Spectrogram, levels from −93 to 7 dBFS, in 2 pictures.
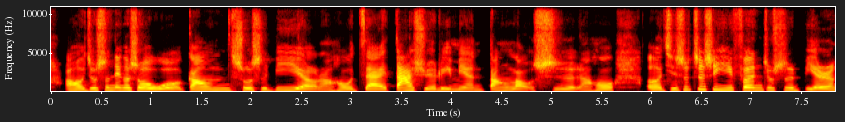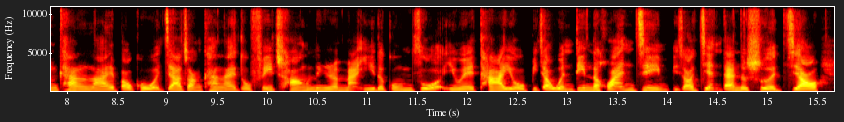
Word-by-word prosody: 然 -, -, +1 dB
后 215 Hz, -, +3 dB
就 250 Hz, +4 st, -3 dB
是 285 Hz, +2 st, -1 dB
那 295 Hz, +1 st, +1 dB
个 275 Hz, -, 0 dB
时 275 Hz, +1 st, +1 dB
候， 250 Hz, -2 st, +5 dB
我 190 Hz, -6 st, 0 dB
刚 220 Hz, +2 st, +2 dB
硕 245 Hz, +2 st, 0 dB
士 235 Hz, 0 st, -1 dB
毕 230 Hz, +1 st, -10 dB
业 235 Hz, -3 st, +1 dB
了， 190 Hz, -2 st, 0 dB
然 185 Hz, +1 st, -7 dB
后 210 Hz, -1 st, -4 dB
在 195 Hz, -1 st, +3 dB
大 245 Hz, -, +8 dB
学 210 Hz, -5 st, -3 dB
里 205 Hz, -1 st, -4 dB
面 195 Hz, 0 st, -6 dB
当 200 Hz, +1 st, -1 dB
老 190 Hz, -2 st, -1 dB
师。 200 Hz, 0 st, +1 dB
然 190 Hz, +1 st, -7 dB
后， 215 Hz, 0 st, -2 dB, 0.3 s
呃， 200 Hz, -2 st, -1 dB
其 230 Hz, +4 st, -2 dB
实 315 Hz, +7 st, -1 dB
这 370 Hz, +4 st, +1 dB
是 350 Hz, -1 st, +3 dB
一 290 Hz, 0 st, -2 dB
份 290 Hz, -1 st, +2 dB
就 275 Hz, 0 st, -6 dB
是 270 Hz, 0 st, -3 dB
别 200 Hz, -4 st, -2 dB
人 230 Hz, +5 st, +1 dB
看 250 Hz, -4 st, -1 dB
来， 195 Hz, -2 st, -1 dB
包 210 Hz, -, -2 dB
括 235 Hz, +3 st, -5 dB
我 195 Hz, -4 st, -2 dB
家 220 Hz, +4 st, +2 dB
长 240 Hz, -5 st, -2 dB
看 215 Hz, +2 st, -6 dB
来， 190 Hz, -2 st, -3 dB
都 205 Hz, +1 st, -9 dB
非 145 Hz, -8 st, -5 dB
常 200 Hz, +7 st, 0 dB
令 260 Hz, 0 st, -9 dB
人 225 Hz, -, -4 dB
满 220 Hz, -3 st, -1 dB
意 210 Hz, +1 st, -7 dB
的 215 Hz, -1 st, -5 dB
工 210 Hz, +1 st, -10 dB
作。 215 Hz, 0 st, -3 dB
因 215 Hz, -, -9 dB
为 220 Hz, 0 st, -2 dB
它 220 Hz, -1 st, +4 dB
有 200 Hz, -2 st, -2 dB
比 210 Hz, 0 st, -15 dB
较 210 Hz, 0 st, +2 dB
稳 220 Hz, -4 st, -2 dB
定 260 Hz, +1 st, -4 dB
的 225 Hz, -, +3 dB
环 180 Hz, +1 st, +1 dB
境， 230 Hz, -5 st, -1 dB
比 175 Hz, -, -16 dB
较 215 Hz, +2 st, +1 dB
简 195 Hz, -6 st, -3 dB
单 220 Hz, +3 st, +5 dB
的 235 Hz, 0 st, -3 dB
社 230 Hz, -2 st, +2 dB
交。 205 Hz, +2 st, +6 dB
215 Hz, 285 characters per minute, -25 LUFS, 200-235 Hz, 0.3 s, 大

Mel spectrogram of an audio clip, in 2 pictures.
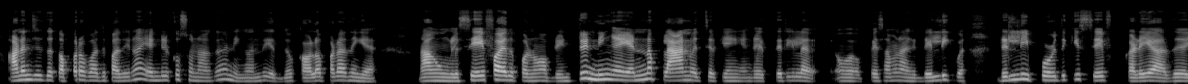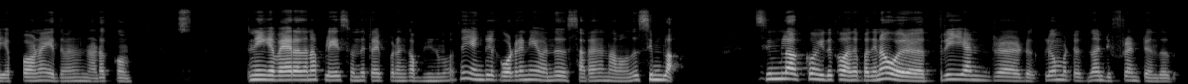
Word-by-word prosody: அடைஞ்சதுக்கு 205 Hz, -2 st, +2 dB
அப்புறம் 205 Hz, +3 st, -2 dB
பார்த்து 185 Hz, 0 st, -4 dB
பார்த்தீங்கன்னா 175 Hz, +9 st, -1 dB
எங்களுக்கும் 195 Hz, +4 st, -7 dB
சொன்னாங்க 170 Hz, +1 st, -8 dB, 0.2 s
"நீங்க 155 Hz, -2 st, -10 dB
வந்து 170 Hz, +5 st, -10 dB
எதுவும் 155 Hz, +3 st, -12 dB
கவலைப்படாதீங்க. 180 Hz, +1 st, -1 dB, 0.6 s
நாங்க 170 Hz, +1 st, +6 dB
உங்கள 165 Hz, -1 st, -1 dB
சேஃப்பா 205 Hz, +2 st, +7 dB
இது 195 Hz, -, -2 dB
பண்ணுவோம் 170 Hz, +1 st, -1 dB
அப்டின்ட்டு 160 Hz, -, -1 dB
நீங்க 230 Hz, -1 st, +3 dB, 0.2 s
என்ன 220 Hz, +6 st, 0 dB
பிளான் 190 Hz, +1 st, +8 dB
வச்சிருக்கீங்கன்னு 165 Hz, -3 st, -7 dB
எங்களுக்கு 155 Hz, 0 st, -8 dB
தெரியல 180 Hz, 0 st, -3 dB, 0.4 s
உ -, -, -5 dB, 0.3 s
பேசாம 175 Hz, +2 st, -5 dB
நாங்க 160 Hz, -3 st, -5 dB
டெல்லிக்கு 185 Hz, +1 st, -2 dB, 0.4 s
டெல்லி 220 Hz, +6 st, +2 dB
இப்போழுதைக்கி 205 Hz, +1 st, -3 dB
சேஃப் 190 Hz, +1 st, 0 dB, 0.2 s
கிடையாது. 165 Hz, 0 st, +2 dB, 0.2 s
எப்போ 150 Hz, +3 st, -12 dB
வேணா 175 Hz, +2 st, 0 dB
எது 155 Hz, -, -12 dB
வேணா 165 Hz, +1 st, -7 dB
நடக்கும். 155 Hz, -1 st, -5 dB, 1.2 s
சோ -, -, -7 dB
நீங்க 220 Hz, -1 st, +6 dB
வேற 205 Hz, 0 st, +8 dB
எதனா 215 Hz, +1 st, +2 dB
பிளேஸ் 195 Hz, 0 st, -1 dB
வந்து 185 Hz, +1 st, -7 dB
ட்ரை 175 Hz, -1 st, -1 dB
பண்ணுங்க." 175 Hz, -1 st, -4 dB
அப்டின்னும்போது 170 Hz, +9 st, -10 dB
எங்களுக்கு 215 Hz, -3 st, -1 dB
உடனே 210 Hz, +2 st, -1 dB
வந்து 200 Hz, +2 st, -3 dB, 0.2 s
சடனா 175 Hz, +2 st, -3 dB
நாபங்க 155 Hz, -1 st, -5 dB
வந்து 205 Hz, +3 st, -4 dB
சிம்லா, 220 Hz, -1 st, +2 dB, 0.9 s
சிம்லாக்கும் 250 Hz, -1 st, +4 dB
இதுக்கும் 215 Hz, 0 st, +3 dB
வந்து 200 Hz, 0 st, 0 dB
பார்த்தீங்கன்னா, 235 Hz, +7 st, +4 dB
ஒரு 190 Hz, -2 st, +7 dB, 0.3 s
300 195 Hz, -7 st, -1 dB, 0.2 s
கிலோமீட்டர் 200 Hz, -4 st, -5 dB
தான் 195 Hz, -2 st, -3 dB
டிஃபரண்ட் 180 Hz, 0 st, -6 dB
இருந்தது. 150 Hz, -1 st, -8 dB
185 Hz, 155 wpm, -25 LUFS, 165-210 Hz, 1.2 s, பிளான்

